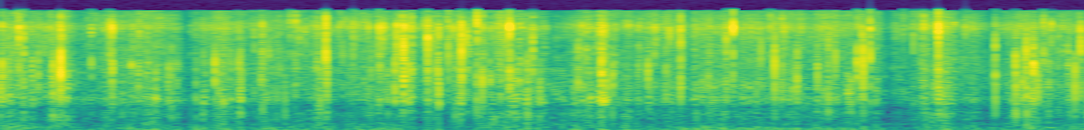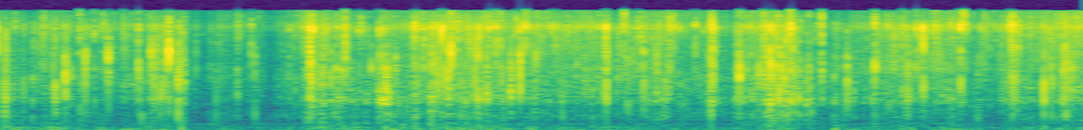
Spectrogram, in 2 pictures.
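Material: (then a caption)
Plastic. Long acrylic nails scratch and tap a flat, iridescent, croc-embossed holographic plastic mailer pouch. The result is dense, bright crinkling and rapid scratchy clicks that run almost continuously, with a brief quieter dip partway through.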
